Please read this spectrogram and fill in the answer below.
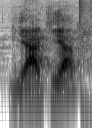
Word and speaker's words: yajña: Para eso el tema es yagya, ¿no? Se pronuncia más o menos así. Yagya es una palabra difícil de pronunciar, pero si quieren la manera fácil es yagya, que es con la G, ya, ¿no?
